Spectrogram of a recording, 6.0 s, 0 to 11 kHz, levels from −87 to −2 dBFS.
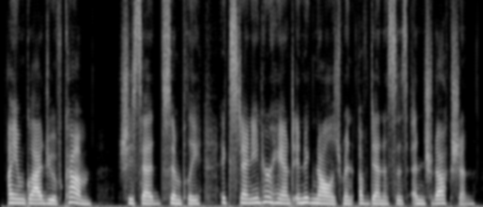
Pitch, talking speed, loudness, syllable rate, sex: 210 Hz, 170 wpm, -19 LUFS, 5.3 syllables/s, female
